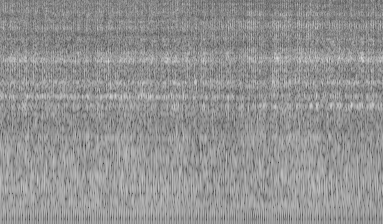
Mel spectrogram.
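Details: MTD front-tine tiller engine holds a steady fast high-pitched drone, throttle seemingly locked in the fast position and spring loosened; binding throttle mechanism, linkage hooked to the carb wrongly, fixed by reconnecting and adjusting throttle.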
